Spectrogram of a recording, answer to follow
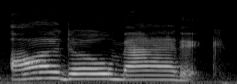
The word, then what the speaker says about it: automatic: Automatic, automatic. This word has two T's that change to D's. Auto, auto, magic, magic. Don't be afraid to use a really clear D sound here.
